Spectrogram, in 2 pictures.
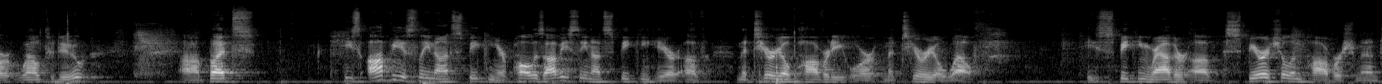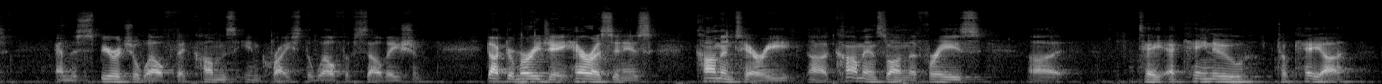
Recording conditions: large echoing room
